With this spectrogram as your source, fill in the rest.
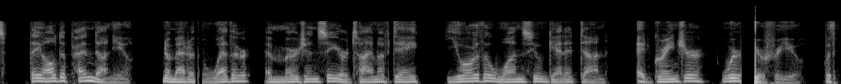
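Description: A speech recording carried over a G.722 wideband call, where the upper band reaches up to 7 kHz, suffers packet loss on an ADPCM call. Between 1.95 and 2.05 s, about 70 ms drops out in short holes, the longest 40 ms, just before "weather emergency or time." From 7.41 to 7.61 s, about 140 ms vanishes. The waveform falls silent with hard edges, and the spectrogram shows blank vertical gaps. When the speech returns, the decoder's predictor and step size no longer match the sender's, so there is a brief, slightly distorted stretch.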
